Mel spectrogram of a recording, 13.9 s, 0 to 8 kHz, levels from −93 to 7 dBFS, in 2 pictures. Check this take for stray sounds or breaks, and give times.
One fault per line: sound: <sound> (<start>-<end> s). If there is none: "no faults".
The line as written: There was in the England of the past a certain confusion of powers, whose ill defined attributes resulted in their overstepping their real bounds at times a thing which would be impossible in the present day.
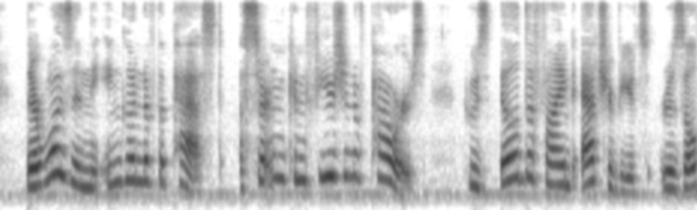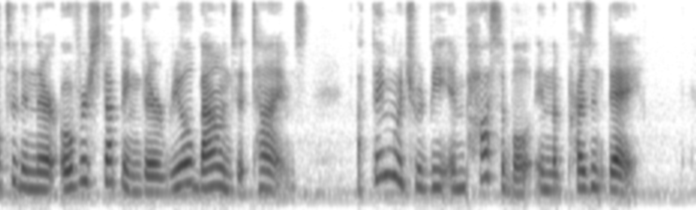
no faults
